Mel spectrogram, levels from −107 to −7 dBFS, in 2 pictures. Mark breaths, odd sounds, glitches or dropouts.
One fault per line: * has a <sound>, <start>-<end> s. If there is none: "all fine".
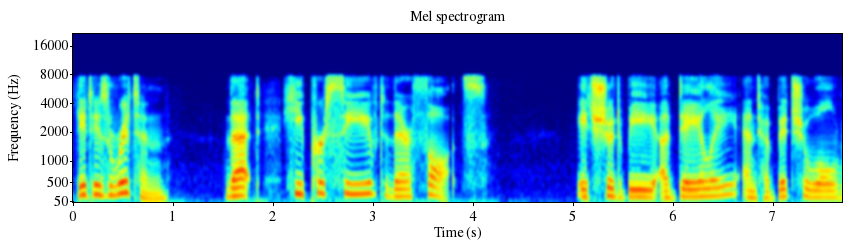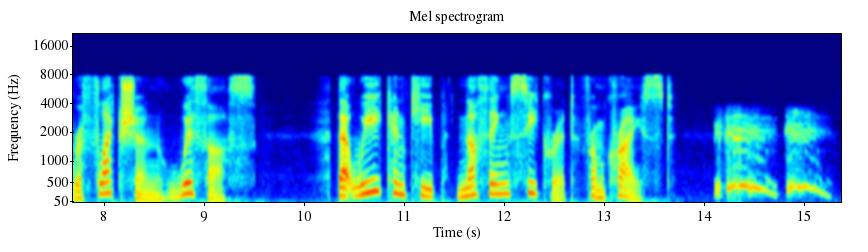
* has a throat clearing, 14.1-15.3 s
